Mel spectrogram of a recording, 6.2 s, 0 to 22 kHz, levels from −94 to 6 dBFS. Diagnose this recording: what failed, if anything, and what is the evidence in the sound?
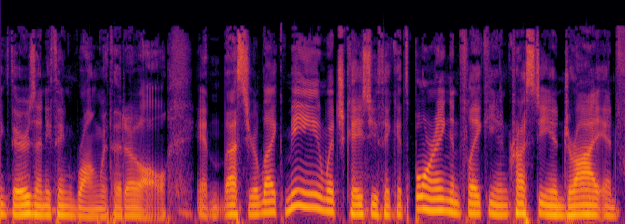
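MP2 compression damage runs through the whole of this speech clip, so the failure sits at the codec stage. The sound is dull and lacks top end, and a gurgling, granular roughness rides on the voice. That fits an MPEG Layer II encoder likely starved at a low rate, around 80 kbps. With too few bits to share across its 32 sub-bands, it shuts off the upper bands, lets others flicker in and out, and quantises what remains coarsely.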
